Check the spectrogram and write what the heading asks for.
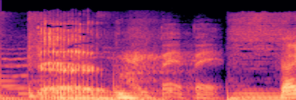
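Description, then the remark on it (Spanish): A loud burp-like belch, drawn out and voiced with a low, grunting tone, stretching for about two seconds in a couple of gurgling pushes. “Como que eructando, no.”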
